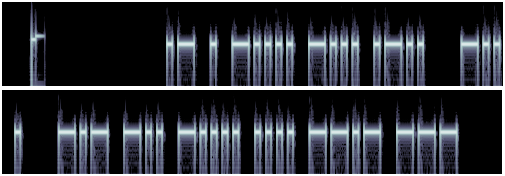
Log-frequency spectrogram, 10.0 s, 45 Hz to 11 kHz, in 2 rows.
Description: Morse code, heard as a keyed tone, about 22 wpm, 700 Hz. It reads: AE6BL DE KD6HQO
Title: USA Callsign DE Callsign 22wpm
